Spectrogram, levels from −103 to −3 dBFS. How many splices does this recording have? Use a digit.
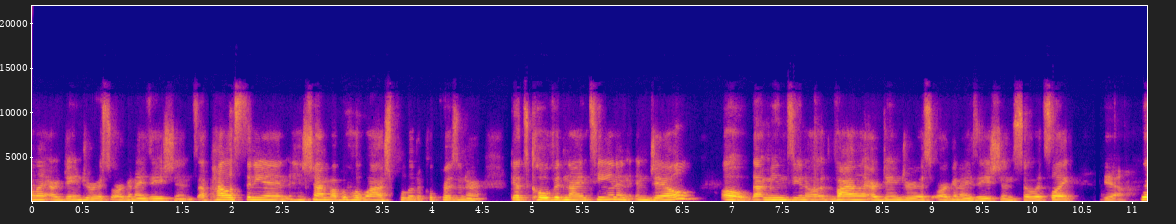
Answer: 0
